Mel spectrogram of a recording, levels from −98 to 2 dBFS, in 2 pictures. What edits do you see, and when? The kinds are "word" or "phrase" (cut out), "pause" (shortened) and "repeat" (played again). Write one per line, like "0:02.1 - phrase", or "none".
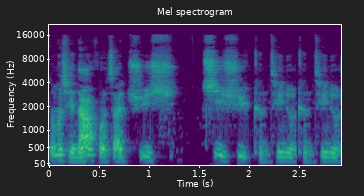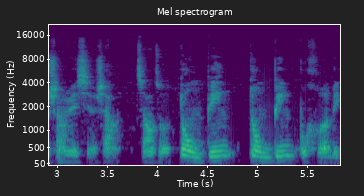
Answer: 0:02.5 - repeat
0:04.9 - pause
